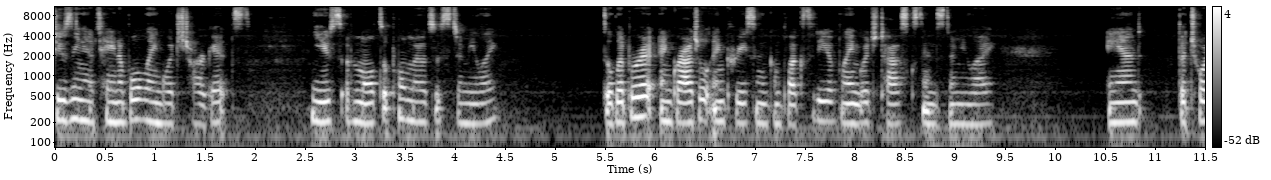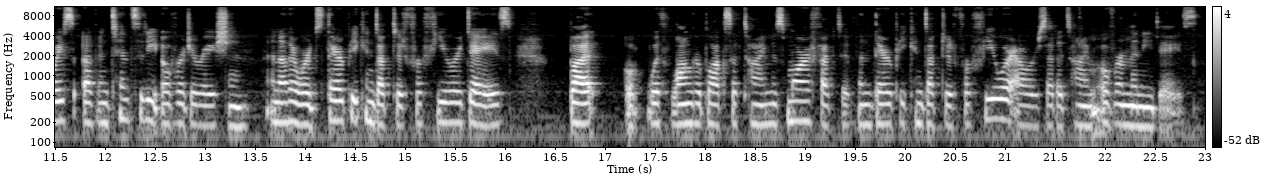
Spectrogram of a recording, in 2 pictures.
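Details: Adult woman speaking; normal speech.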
